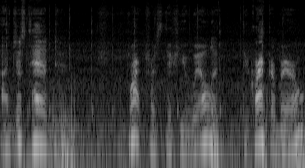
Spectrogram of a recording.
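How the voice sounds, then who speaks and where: A man at a fairly slow pace with very wide pitch swings, over noticeable background noise. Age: 70s. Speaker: sailing vlogger. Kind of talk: casual vlog monologue. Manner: hesitant, with many fillers.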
